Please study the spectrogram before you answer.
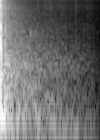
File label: Brewery, Impulse Response; Pabst; EchoThief Impulse Response Library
